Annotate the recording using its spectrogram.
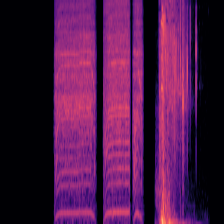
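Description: Logo sting sound effect. About a second in come three buzzy electronic tones at one steady low pitch, the last one short. Then comes a sharp hit with a deep boom and a crackly tail, the loudest part, with a tiny blip just after.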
